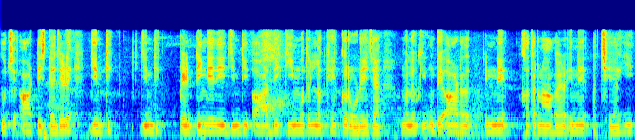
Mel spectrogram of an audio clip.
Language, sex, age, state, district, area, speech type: Dogri, male, 18-30, Jammu and Kashmir, Kathua, rural, spontaneous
